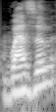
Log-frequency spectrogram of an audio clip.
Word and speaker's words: WASM: of um web assembly wasm as it's sometimes called that's what how you pronounce that acronym um uh has been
